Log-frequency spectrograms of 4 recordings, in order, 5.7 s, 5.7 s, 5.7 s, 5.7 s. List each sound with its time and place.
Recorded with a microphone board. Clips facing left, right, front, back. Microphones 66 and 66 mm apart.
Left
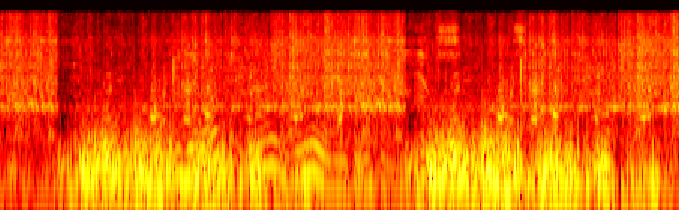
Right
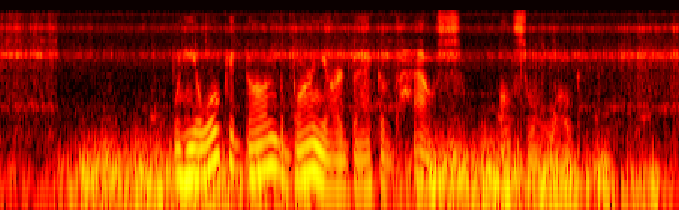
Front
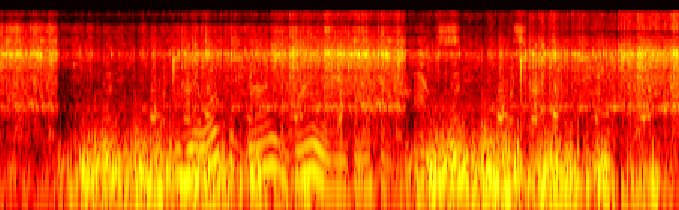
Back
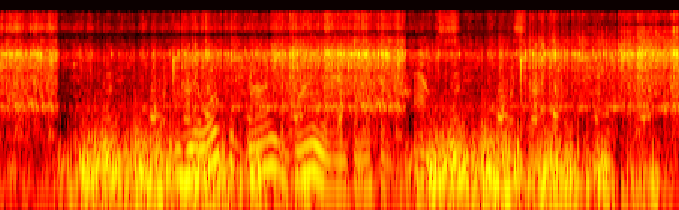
0.0 s a lawn mower: 100° left; by 5.7 s 85° left
1.4 s a man speaking: 130° right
